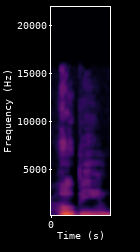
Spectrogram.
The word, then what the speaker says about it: Jobim: it's by Antonio Carlos Jobim or hoe beam depending on your pronunciation the song goes like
